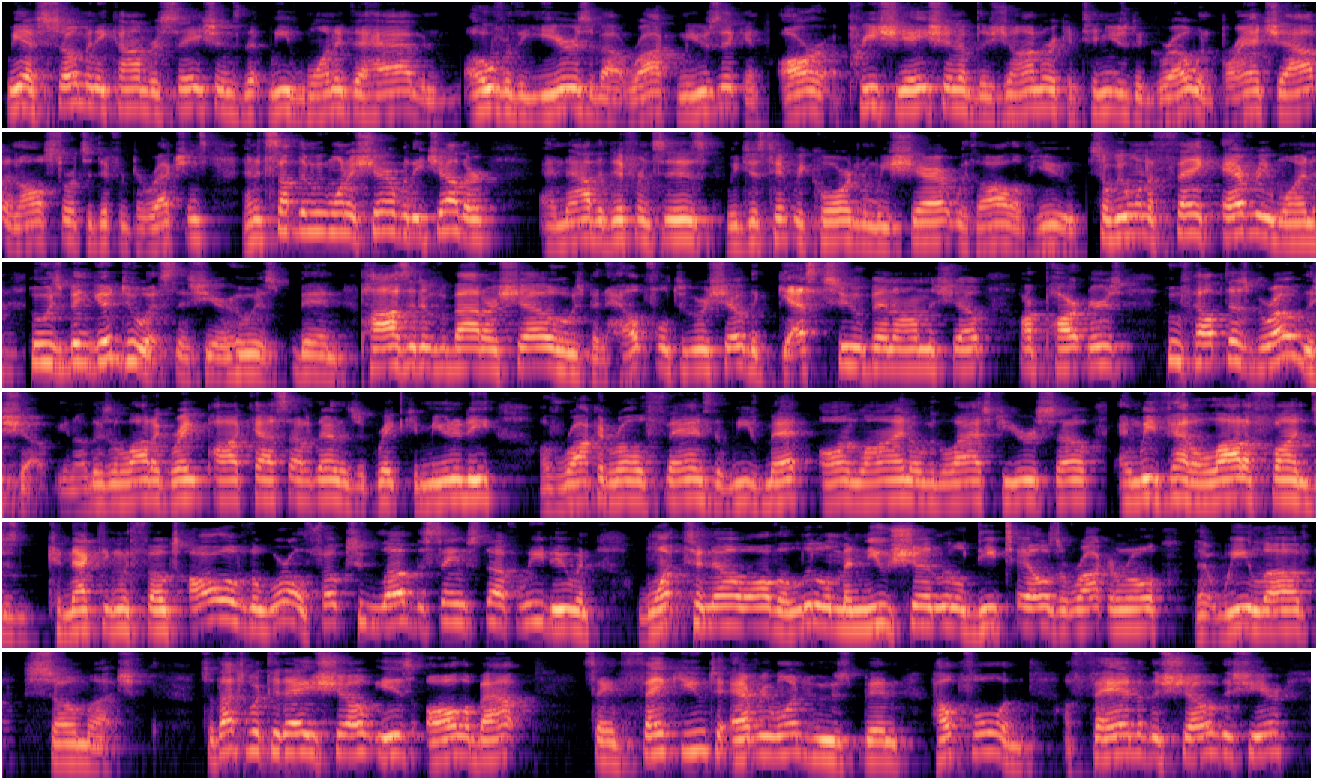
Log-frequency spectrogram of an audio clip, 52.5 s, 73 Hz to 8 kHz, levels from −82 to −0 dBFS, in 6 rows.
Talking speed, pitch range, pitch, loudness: 225 wpm, 145-175 Hz, 155 Hz, -21 LUFS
